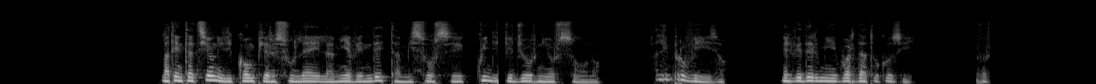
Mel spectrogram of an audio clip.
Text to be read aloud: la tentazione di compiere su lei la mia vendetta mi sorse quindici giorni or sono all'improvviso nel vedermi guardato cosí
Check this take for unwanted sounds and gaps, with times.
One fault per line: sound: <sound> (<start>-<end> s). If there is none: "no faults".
sound: dropout (5.0-5.1 s)
sound: laugh (9.8-9.9 s)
